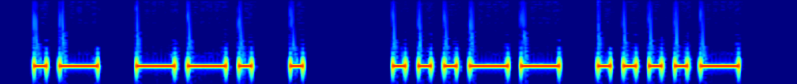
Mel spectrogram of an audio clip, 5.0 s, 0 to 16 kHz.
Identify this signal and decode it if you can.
Morse code, heard as a keyed tone, about 15 wpm, 700 Hz. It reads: AGE 34
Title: Practice QSO - Exchange 3 - More Info - 15wpm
